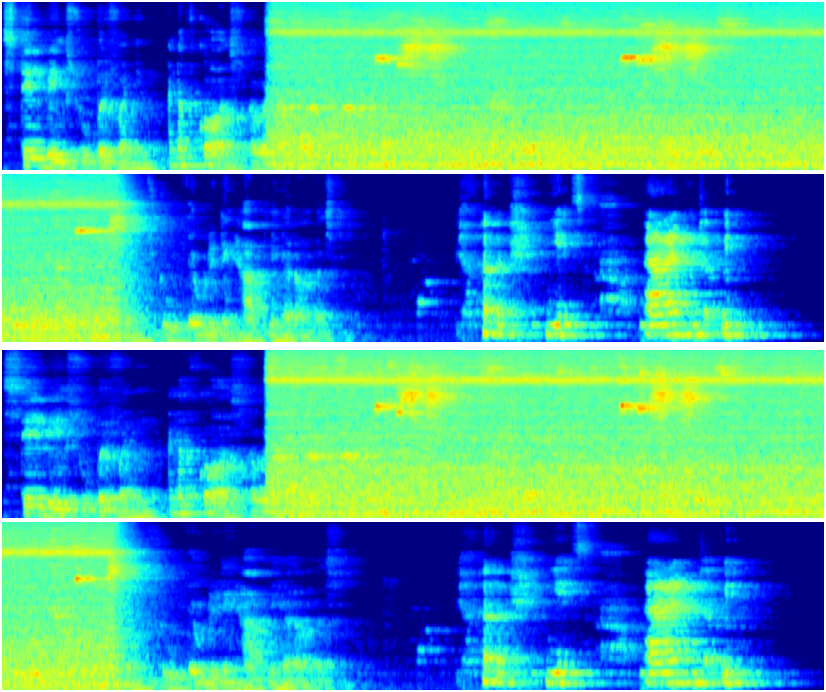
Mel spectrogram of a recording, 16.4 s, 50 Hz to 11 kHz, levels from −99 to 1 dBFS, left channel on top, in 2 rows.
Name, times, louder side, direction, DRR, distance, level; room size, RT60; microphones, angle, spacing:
voice 1, 0.0-4.0 4.6-7.3 7.7-11.5 13.5-13.6 14.6-14.7, left 1 dB, 65° left, -1 dB, 2.8 m, -41 dB
sound 1, 2.6-9.4, right 3 dB, 65° right, 4.7 m, -27 dB
voice 2, 12.8-13.9 14.3-14.4 14.6-15.5, left 1 dB, 35° left, 0 dB, 1.9 m, -37 dB
18.5 x 8.8 x 2.7 m, 1.0 s
head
